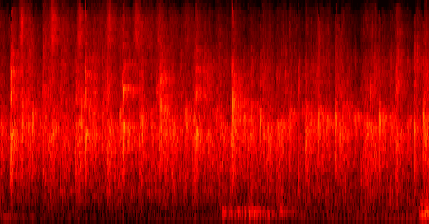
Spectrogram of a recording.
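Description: A church congregation at a Sunday service claps and cheers in steady, dense applause, filling the room continuously throughout.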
